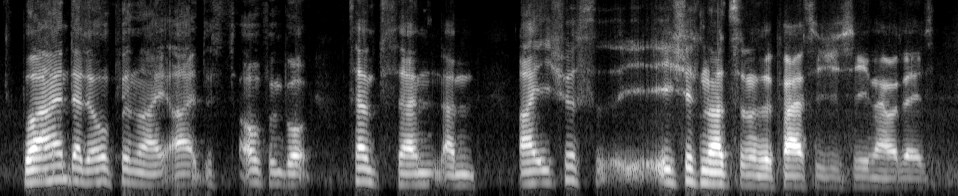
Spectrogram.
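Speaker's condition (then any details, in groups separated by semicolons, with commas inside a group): Cerebral palsy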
